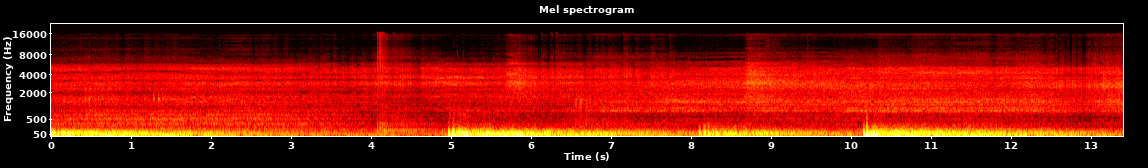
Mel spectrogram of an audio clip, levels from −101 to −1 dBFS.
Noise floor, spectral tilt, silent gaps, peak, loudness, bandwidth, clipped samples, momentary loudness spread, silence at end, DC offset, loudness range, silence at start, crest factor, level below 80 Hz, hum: -46 dBFS; -6 dB/octave; none; -6 dBFS; -30 LUFS; 6.6 kHz; under 0.1%; 21 LU; 0 s; under 0.1%; 10 LU; 0 s; 18 dB; -26 dBFS; none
